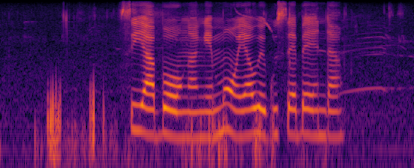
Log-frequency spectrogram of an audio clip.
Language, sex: Swati, female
